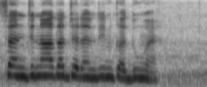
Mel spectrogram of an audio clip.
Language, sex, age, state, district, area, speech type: Dogri, female, 18-30, Jammu and Kashmir, Reasi, urban, read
